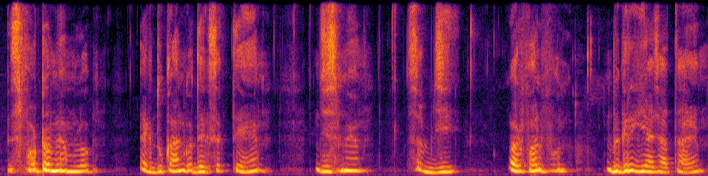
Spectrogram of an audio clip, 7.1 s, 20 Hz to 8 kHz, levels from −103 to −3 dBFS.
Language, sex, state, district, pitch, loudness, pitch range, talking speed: Hindi, male, West Bengal, Alipurduar, 270 Hz, -18 LUFS, 245-290 Hz, 160 wpm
